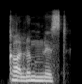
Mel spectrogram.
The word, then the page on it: columnist: Indian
